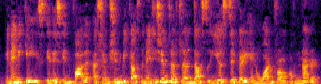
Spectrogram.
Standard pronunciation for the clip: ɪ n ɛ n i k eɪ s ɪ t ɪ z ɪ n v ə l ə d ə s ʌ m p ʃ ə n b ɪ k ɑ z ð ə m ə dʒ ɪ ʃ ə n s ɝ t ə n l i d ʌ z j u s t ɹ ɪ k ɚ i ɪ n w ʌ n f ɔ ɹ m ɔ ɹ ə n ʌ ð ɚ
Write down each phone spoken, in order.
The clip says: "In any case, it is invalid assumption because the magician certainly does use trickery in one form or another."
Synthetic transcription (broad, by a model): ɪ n ɛ n i k eɪ s ɪ t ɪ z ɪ n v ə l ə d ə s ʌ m ʃ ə n b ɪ k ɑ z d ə m ə dʒ ɪ ʃ ə n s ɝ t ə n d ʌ s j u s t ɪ k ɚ i ɪ n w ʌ n f ɔ ɹ m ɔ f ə n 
